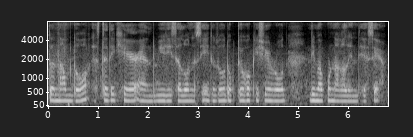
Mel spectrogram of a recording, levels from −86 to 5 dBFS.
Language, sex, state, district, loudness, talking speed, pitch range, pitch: Nagamese, male, Nagaland, Dimapur, -19 LUFS, 160 wpm, 200-210 Hz, 205 Hz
